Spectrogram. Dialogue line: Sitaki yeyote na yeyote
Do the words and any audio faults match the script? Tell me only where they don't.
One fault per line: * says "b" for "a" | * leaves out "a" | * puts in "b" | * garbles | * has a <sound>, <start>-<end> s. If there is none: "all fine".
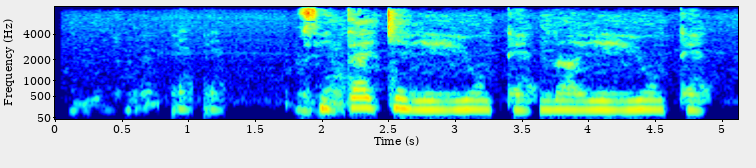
* has a laugh, 0.9-1.3 s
